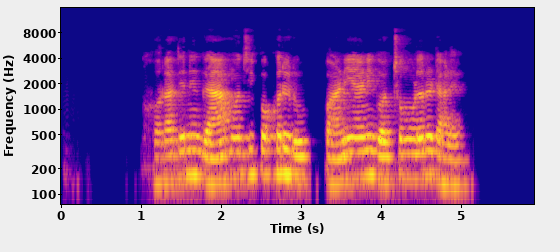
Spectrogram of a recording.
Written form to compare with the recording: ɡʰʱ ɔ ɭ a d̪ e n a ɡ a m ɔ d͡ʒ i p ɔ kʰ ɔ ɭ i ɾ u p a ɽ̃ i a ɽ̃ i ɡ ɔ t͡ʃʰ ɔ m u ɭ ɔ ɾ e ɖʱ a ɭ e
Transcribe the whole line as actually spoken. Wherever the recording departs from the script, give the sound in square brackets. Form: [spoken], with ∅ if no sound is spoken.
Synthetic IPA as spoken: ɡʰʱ ɔ [ɾ] a d̪ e n [e] ɡ a m ɔ d͡ʒ i p ɔ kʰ ɔ [ɾ] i ɾ u p a ɽ̃ i a ɽ̃ i ɡ ɔ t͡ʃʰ ɔ m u ɭ ɔ ɾ e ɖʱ a ɭ e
